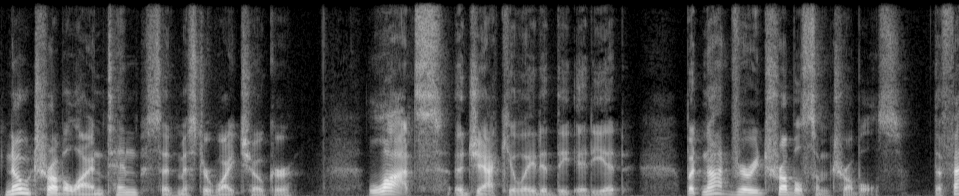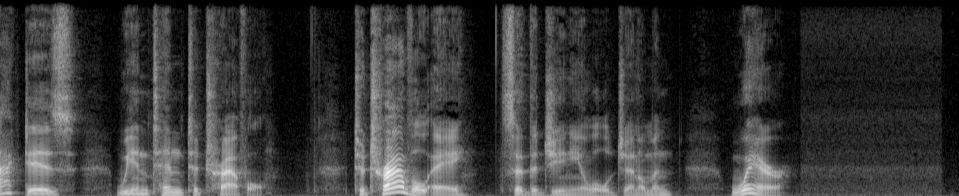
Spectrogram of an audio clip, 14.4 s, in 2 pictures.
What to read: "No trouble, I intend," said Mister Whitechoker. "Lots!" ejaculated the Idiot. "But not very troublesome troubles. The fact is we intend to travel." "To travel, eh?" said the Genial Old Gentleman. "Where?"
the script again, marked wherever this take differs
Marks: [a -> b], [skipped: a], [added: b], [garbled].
"No trouble, I intend," said Mister Whitechoker. "Lots!" ejaculated the Idiot. "But not very troublesome troubles. The fact is we intend to travel." "To travel, eh?" said the Genial Old Gentleman. "Where?"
